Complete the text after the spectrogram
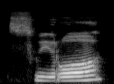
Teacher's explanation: را کو الف مدہ کے ساتھ ہم نے لمبا کرنا ہے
